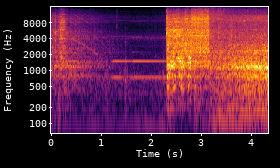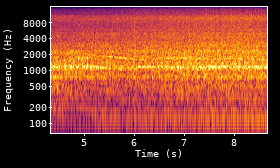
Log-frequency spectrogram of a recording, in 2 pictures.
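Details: 1995-05 Oldsmobile Silhouette/Pontiac Montana/Chevy Venture minivan, first start after fuel pump replacement with new steel-to-nylon compression fitting line: cranks briefly, catches cleanly, smooth even idle; fuel then sprays, apparently from the return line.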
